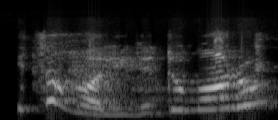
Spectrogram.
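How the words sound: The ending is stretched and sounds surprised. The news was never expected. "your ending gets stretched and surprised"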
